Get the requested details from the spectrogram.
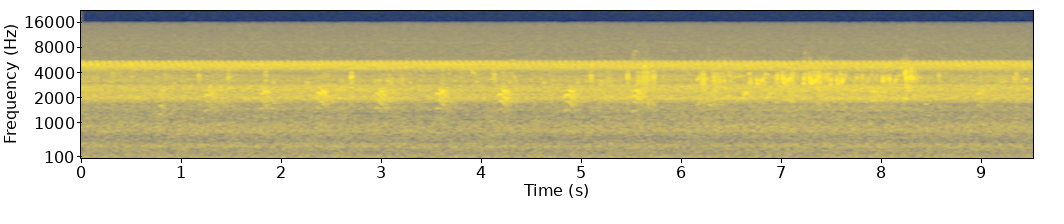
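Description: Small birds chirp in short repeated calls.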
